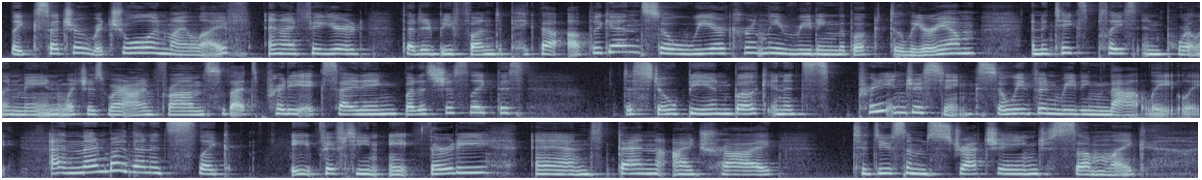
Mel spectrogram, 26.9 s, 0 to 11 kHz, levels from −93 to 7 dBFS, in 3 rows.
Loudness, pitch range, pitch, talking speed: -17 LUFS, 235-285 Hz, 255 Hz, 175 wpm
